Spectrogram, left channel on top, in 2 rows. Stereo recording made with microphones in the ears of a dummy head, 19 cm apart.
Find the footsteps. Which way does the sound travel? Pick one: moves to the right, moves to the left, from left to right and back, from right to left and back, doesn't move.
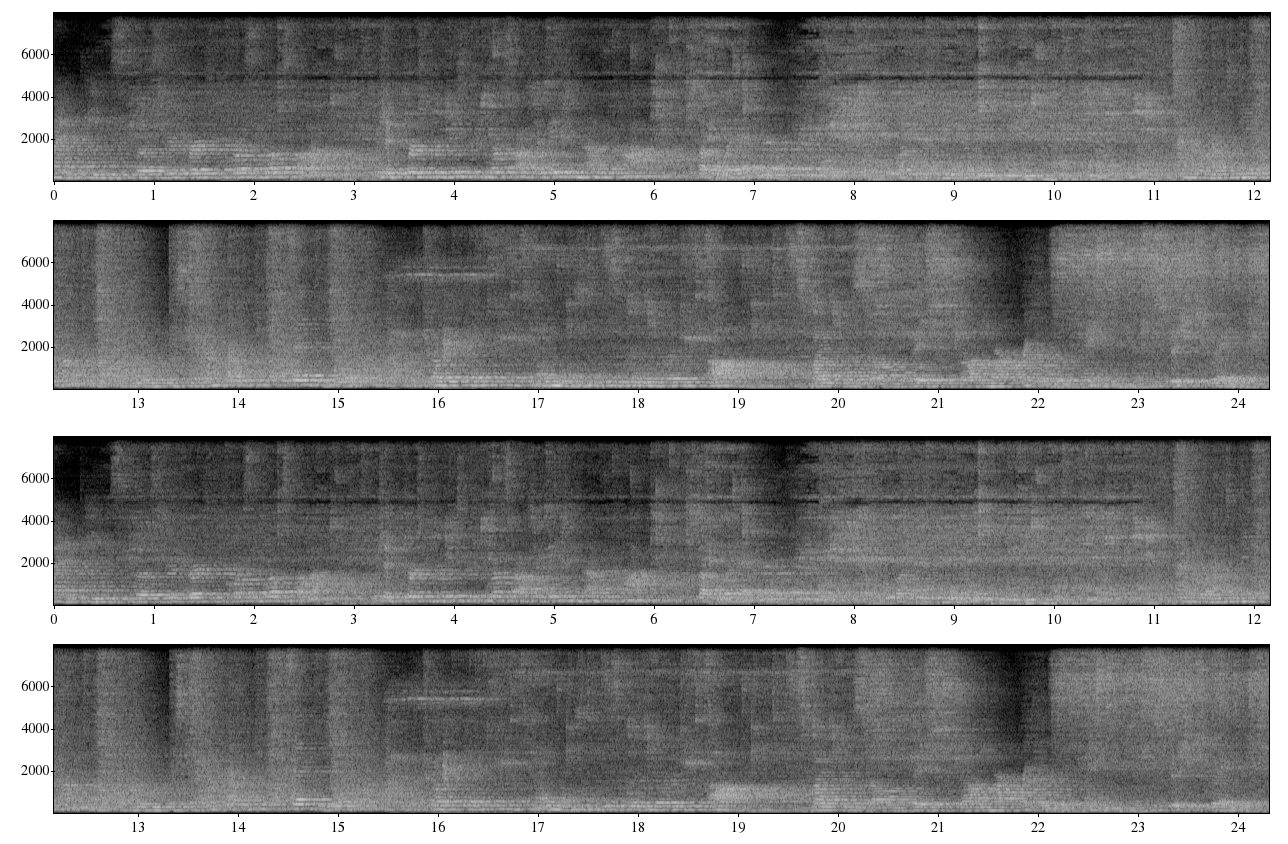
from right to left and back.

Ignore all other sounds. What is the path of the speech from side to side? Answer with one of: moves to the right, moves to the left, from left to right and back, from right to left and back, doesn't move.
moves to the left.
